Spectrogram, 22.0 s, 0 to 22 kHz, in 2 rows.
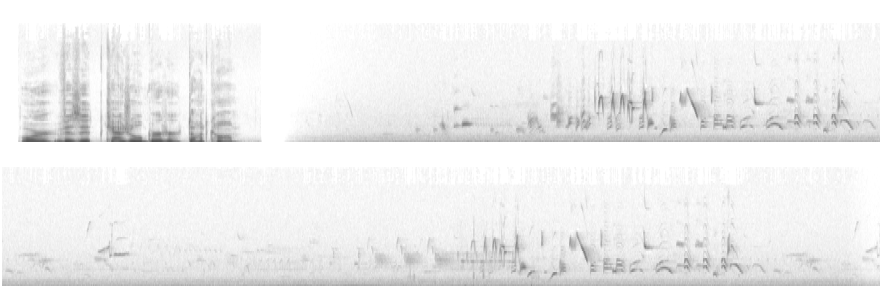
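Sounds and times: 
bobolink singing: 0:00.2 - 0:03.0
speech: 0:00.2 - 0:03.0
steady outdoor hiss: 0:00.3 - 0:21.9.

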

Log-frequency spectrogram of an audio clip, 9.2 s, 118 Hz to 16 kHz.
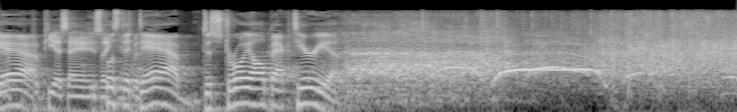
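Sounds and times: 
speech: 0:00.0 - 0:04.8
laughter: 0:03.2 - 0:06.4
crowd applause: 0:04.5 - 0:09.2.

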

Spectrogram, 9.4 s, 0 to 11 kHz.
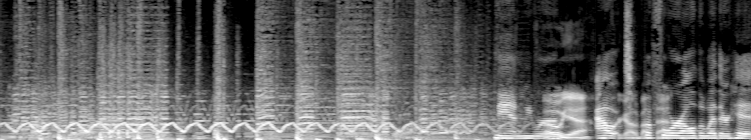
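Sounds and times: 
wailing emergency siren: 0:00.0 - 0:06.7
music-like tones and thumping beats: 0:00.0 - 0:06.8
speech: 0:06.2 - 0:09.3.

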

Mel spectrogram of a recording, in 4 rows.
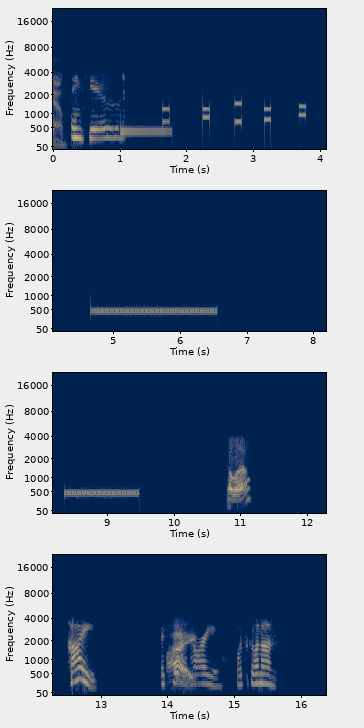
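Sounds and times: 
speech: 0:00.0 - 0:02.0, 0:10.8 - 0:11.2, 0:12.5 - 0:13.0, 0:13.9 - 0:15.7
telephone dial tone: 0:04.6 - 0:06.6, 0:08.4 - 0:09.5.

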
